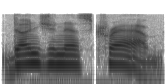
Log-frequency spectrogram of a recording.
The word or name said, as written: Dungeness crab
